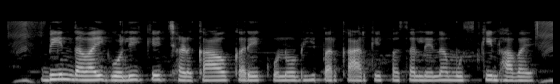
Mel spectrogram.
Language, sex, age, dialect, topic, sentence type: Chhattisgarhi, female, 18-24, Western/Budati/Khatahi, agriculture, statement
